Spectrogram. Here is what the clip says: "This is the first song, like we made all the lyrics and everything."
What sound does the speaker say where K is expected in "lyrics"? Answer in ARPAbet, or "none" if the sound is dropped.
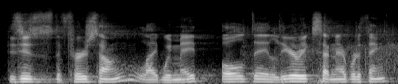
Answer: K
